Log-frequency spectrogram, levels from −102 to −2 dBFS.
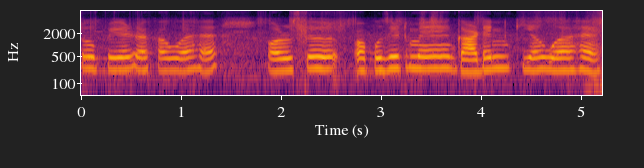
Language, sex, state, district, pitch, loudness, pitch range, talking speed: Hindi, female, Chhattisgarh, Bilaspur, 235 Hz, -30 LUFS, 225-250 Hz, 150 wpm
